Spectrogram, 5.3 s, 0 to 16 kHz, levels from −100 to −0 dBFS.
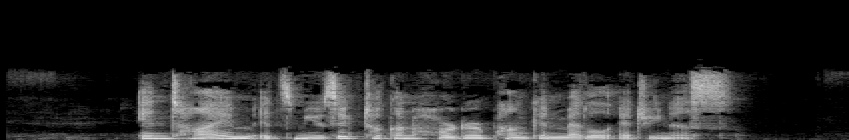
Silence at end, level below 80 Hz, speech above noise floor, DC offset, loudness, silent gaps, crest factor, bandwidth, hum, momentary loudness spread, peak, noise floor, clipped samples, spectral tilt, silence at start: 0.75 s; -56 dBFS; 56 dB; under 0.1%; -20 LUFS; none; 20 dB; 8.4 kHz; none; 7 LU; -2 dBFS; -76 dBFS; under 0.1%; -4.5 dB/octave; 0.85 s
